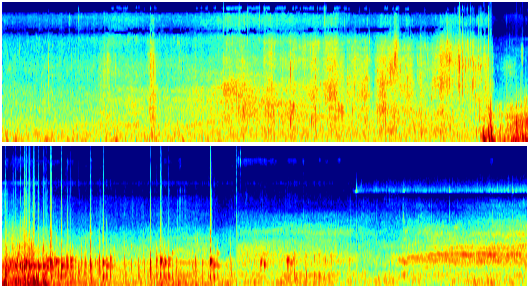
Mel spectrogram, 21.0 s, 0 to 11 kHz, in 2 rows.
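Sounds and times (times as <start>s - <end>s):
water splashing and sloshing: 0.0s - 18.6s
muffled underwater sound: 9.7s - 21.0s.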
